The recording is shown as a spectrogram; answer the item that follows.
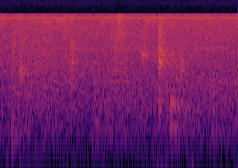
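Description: Light footsteps on a hard floor, about two short clicks a second, the loudest near the end, over a faint room hiss.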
